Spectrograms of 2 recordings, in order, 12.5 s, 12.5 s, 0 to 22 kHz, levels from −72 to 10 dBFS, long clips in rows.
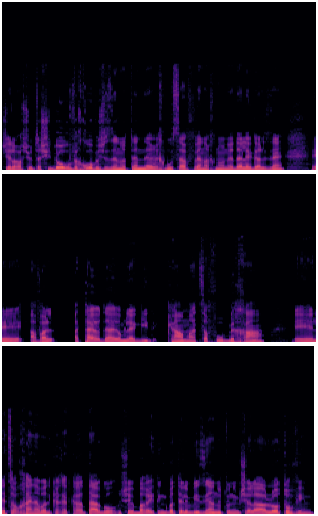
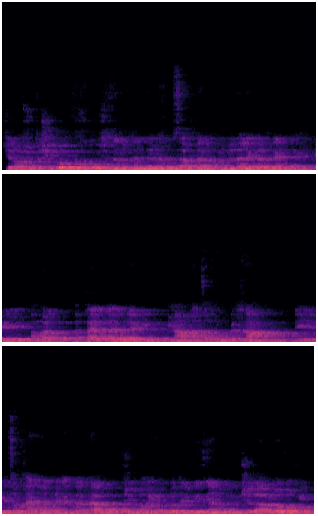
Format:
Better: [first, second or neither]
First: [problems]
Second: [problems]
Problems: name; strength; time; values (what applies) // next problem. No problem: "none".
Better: first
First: none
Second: off-mic speech; far // room echo; strong; dies away in 2.5 s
